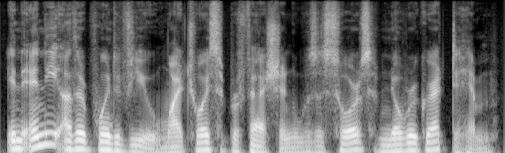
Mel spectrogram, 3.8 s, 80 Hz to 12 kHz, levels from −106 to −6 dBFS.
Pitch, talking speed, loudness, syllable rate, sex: 110 Hz, 285 wpm, -18 LUFS, 6.9 syllables/s, male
